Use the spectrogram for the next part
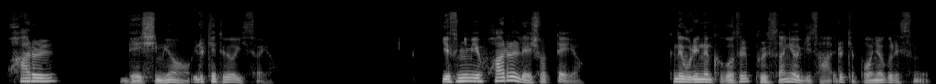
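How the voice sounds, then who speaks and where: Korean pastor preaching, low dry voice. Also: male voice, dry recording. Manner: animated preaching, acting out quoted speech. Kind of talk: sermon.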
